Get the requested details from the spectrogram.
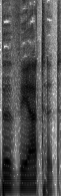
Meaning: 1. past participle of bewerten 2. inflection of bewerten: third-person singular present 3. inflection of bewerten: second-person plural present
- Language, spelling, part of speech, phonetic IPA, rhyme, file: German, bewertet, verb, [bəˈveːɐ̯tət], -eːɐ̯tət, De-bewertet.ogg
